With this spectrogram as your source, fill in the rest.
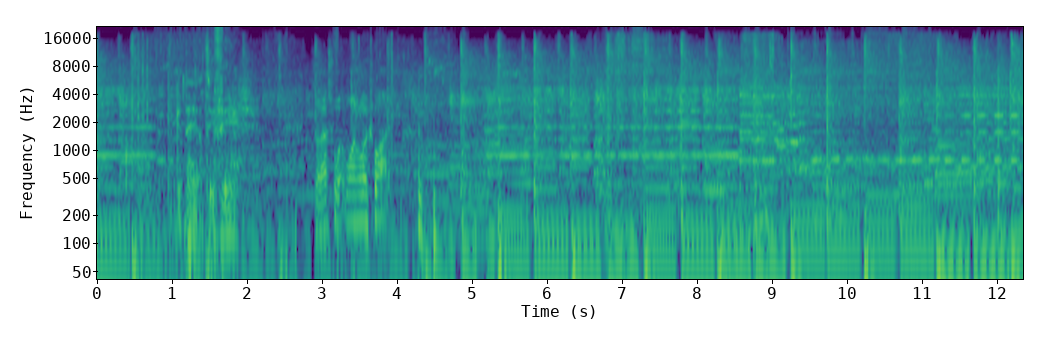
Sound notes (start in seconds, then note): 4.2 chuckling; 4.5 upbeat country rock music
